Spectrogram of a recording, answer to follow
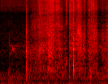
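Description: Cardboard product box scraping and rustling against a wooden tabletop as it is handled and lifted, with a few sharp clicks, starting about half a second in.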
